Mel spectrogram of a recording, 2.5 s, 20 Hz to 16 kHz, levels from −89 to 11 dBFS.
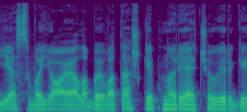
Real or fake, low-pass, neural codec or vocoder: real; 14.4 kHz; none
